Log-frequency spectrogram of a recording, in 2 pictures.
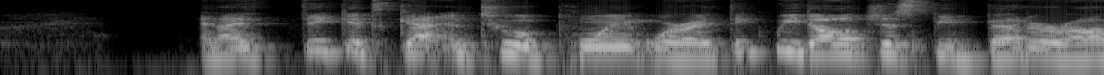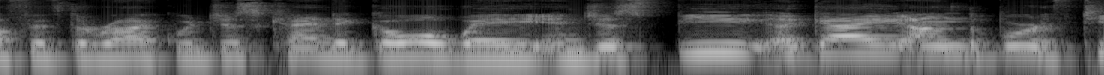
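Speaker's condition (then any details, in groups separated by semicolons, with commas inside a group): No condition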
